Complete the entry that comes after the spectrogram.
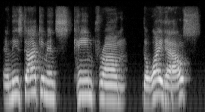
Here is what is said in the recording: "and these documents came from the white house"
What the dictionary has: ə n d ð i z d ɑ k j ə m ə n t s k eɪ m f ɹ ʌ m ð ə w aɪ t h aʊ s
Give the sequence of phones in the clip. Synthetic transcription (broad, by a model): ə n ð i z d ɑ k j ə m ə n t s k eɪ m f ɹ ʌ m ð ə w aɪ t h aʊ s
